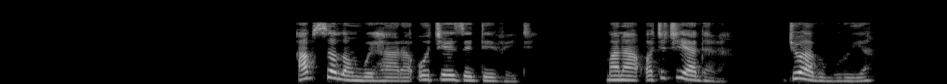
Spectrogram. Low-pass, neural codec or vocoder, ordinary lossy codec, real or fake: 7.2 kHz; vocoder, 24 kHz, 100 mel bands, Vocos; MP3, 64 kbps; fake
